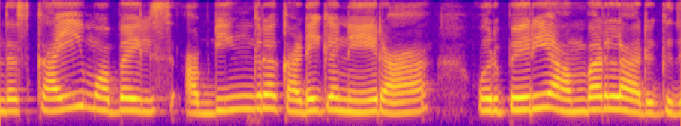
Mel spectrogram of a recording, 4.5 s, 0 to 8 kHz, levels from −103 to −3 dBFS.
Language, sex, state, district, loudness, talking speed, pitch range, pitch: Tamil, female, Tamil Nadu, Kanyakumari, -14 LUFS, 120 wpm, 245-285 Hz, 265 Hz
